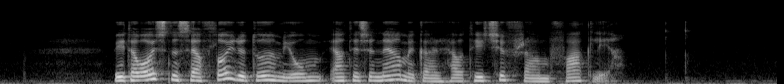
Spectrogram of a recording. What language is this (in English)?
Faroese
